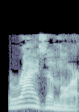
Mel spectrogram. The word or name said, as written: rhizomorph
